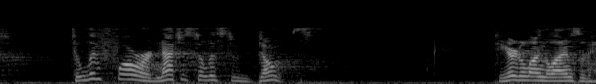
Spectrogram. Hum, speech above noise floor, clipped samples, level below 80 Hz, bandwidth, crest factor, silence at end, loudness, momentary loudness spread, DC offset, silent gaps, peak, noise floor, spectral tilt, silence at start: none; 29 dB; under 0.1%; -60 dBFS; 5.8 kHz; 20 dB; 0 s; -34 LUFS; 18 LU; under 0.1%; none; -18 dBFS; -64 dBFS; -8.5 dB/octave; 0 s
